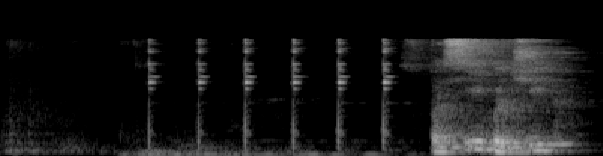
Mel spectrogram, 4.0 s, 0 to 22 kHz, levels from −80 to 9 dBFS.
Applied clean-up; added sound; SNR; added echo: classical method WPE with log-MMSE.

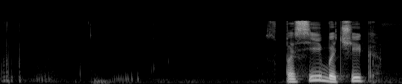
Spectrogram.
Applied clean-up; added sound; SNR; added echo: none; none; none; none.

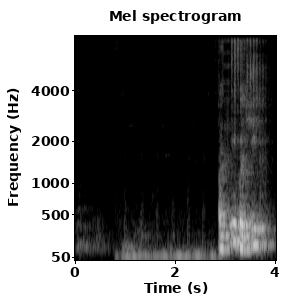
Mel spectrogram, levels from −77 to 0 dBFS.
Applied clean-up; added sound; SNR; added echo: neural separator model SepFormer DNS4.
